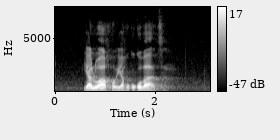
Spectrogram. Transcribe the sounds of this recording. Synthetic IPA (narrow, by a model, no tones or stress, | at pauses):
jalwaχɔjaχʊkʼʊkʼʊbaːt͡sʼa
